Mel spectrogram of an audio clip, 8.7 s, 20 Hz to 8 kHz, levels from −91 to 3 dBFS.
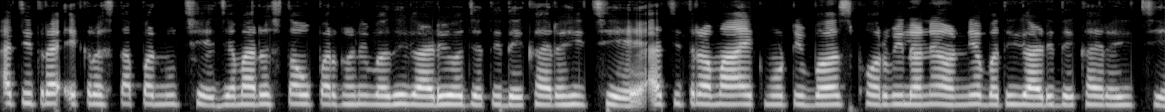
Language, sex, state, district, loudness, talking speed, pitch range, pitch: Gujarati, female, Gujarat, Valsad, -16 LUFS, 200 wpm, 230-240 Hz, 235 Hz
